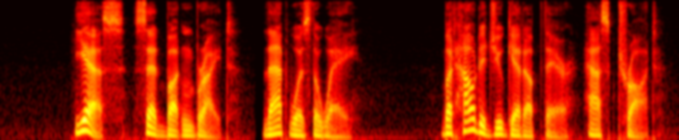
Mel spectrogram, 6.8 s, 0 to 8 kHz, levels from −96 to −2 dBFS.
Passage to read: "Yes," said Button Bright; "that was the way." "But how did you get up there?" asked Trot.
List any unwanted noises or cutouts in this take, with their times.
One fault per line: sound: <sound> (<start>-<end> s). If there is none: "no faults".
no faults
